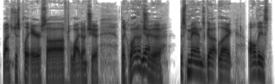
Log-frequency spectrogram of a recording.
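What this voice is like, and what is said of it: Put-on Southern American accent. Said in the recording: “I don't know why I'm doing a Southern accent now. That's not nice.”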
